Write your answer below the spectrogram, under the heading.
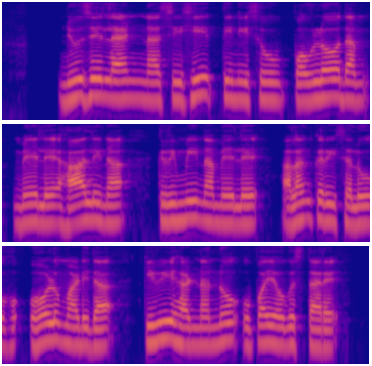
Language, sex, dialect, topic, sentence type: Kannada, male, Mysore Kannada, agriculture, statement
